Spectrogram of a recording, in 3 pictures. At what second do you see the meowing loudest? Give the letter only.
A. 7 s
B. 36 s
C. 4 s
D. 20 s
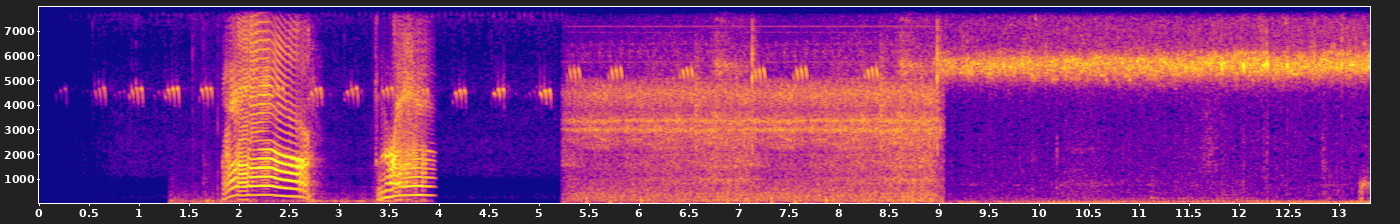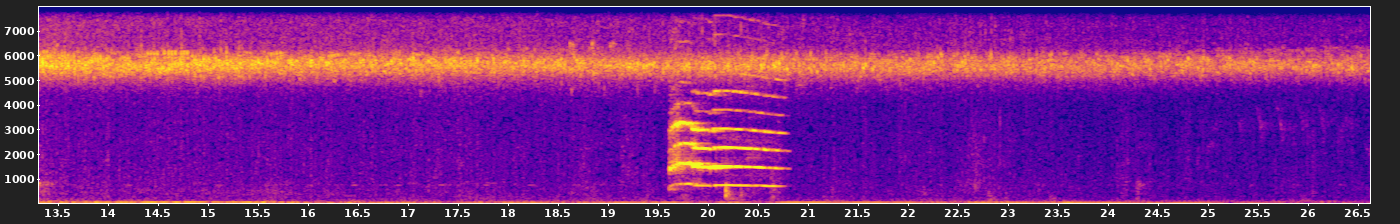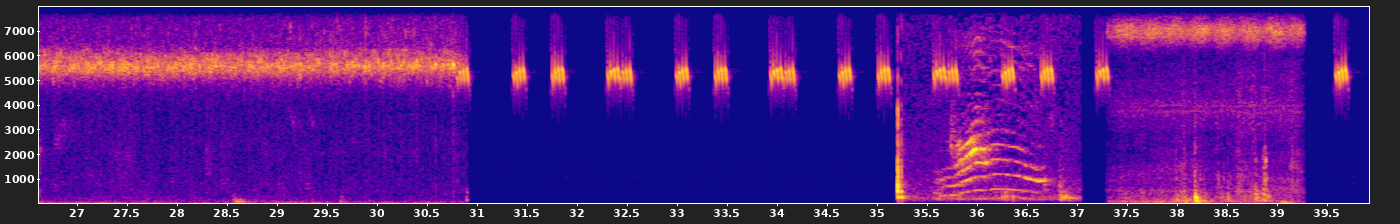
D.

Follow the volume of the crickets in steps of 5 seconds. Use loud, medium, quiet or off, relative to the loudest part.
quiet, loud, loud, loud, medium, medium, medium, medium.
